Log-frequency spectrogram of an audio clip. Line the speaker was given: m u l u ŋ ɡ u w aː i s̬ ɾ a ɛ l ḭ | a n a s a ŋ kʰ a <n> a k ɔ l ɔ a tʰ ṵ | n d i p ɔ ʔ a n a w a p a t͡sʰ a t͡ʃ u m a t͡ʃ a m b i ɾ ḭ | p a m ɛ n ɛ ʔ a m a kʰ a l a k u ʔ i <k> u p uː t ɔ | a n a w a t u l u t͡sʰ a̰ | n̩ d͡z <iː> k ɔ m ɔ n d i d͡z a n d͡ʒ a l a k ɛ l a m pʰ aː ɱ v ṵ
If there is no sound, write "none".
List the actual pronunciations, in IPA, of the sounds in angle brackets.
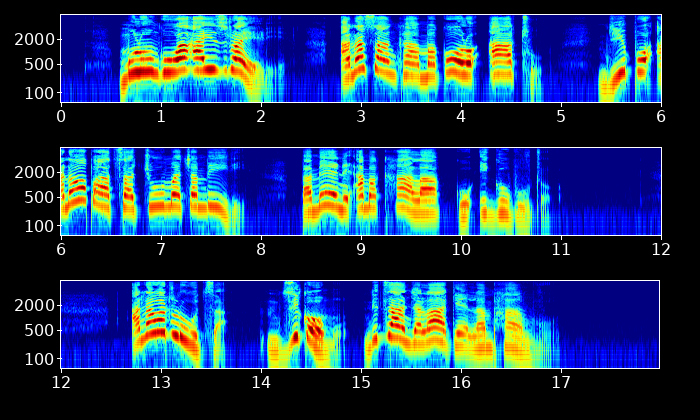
m, ɡ, i

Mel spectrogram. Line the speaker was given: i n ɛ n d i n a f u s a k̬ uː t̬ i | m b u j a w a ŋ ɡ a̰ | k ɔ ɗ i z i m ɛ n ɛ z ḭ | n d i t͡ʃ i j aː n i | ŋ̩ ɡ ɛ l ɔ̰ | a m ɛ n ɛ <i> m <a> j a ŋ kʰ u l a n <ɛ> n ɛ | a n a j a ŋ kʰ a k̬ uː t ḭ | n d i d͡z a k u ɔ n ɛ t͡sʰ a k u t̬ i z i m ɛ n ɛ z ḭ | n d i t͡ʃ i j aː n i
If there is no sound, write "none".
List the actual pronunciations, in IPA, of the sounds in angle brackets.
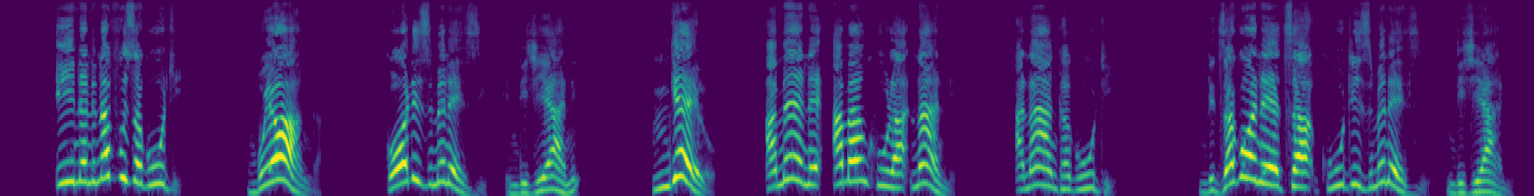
a, a, a

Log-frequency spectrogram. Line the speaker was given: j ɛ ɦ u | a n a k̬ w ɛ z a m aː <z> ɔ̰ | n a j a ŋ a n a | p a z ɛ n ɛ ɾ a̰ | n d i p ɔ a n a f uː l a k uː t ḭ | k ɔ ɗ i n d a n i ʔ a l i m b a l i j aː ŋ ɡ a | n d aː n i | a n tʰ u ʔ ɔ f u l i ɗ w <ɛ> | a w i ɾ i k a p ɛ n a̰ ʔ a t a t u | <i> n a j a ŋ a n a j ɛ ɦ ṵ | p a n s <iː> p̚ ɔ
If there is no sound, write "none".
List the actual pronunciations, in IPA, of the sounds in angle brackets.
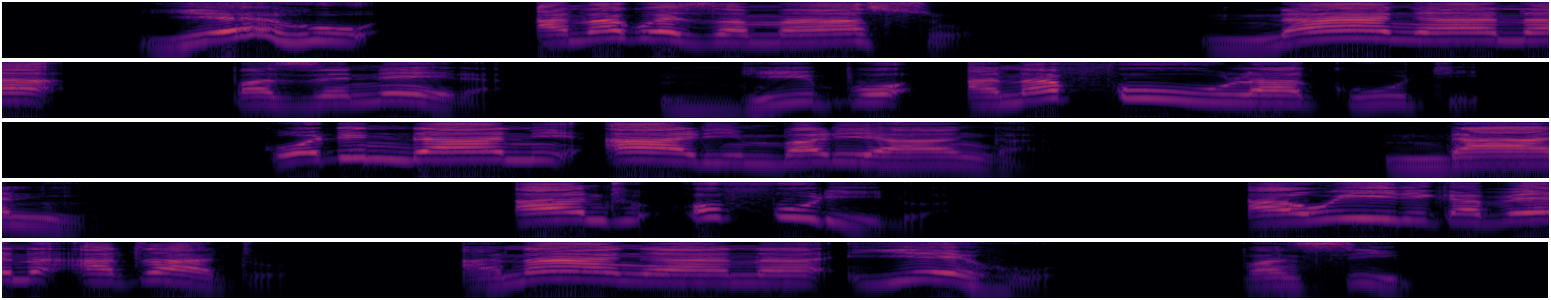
s, a, a, iː

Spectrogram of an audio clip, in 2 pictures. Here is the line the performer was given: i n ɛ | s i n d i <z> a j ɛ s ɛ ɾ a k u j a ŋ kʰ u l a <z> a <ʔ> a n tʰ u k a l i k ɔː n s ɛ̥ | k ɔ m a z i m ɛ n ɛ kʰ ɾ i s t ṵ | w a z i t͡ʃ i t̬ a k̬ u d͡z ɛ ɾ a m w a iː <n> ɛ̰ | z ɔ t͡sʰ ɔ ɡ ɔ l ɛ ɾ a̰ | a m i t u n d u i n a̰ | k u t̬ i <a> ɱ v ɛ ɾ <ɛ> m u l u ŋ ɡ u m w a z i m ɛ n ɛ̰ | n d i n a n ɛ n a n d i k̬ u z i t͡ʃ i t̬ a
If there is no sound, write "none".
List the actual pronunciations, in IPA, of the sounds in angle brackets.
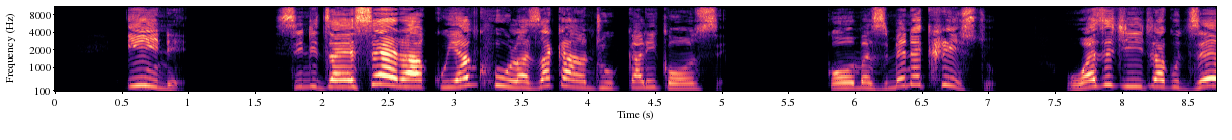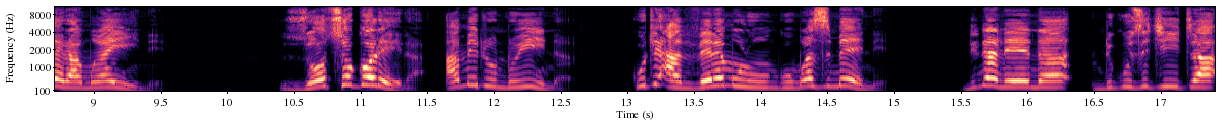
d͡z, z, k, n, a, ɛ

